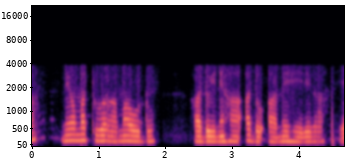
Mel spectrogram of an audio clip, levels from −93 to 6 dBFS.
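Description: Speech with two brief buzzy, smeared patches at 1.10 to 1.29 s and 4.25 to 4.36 s, where the sound stretches into a fading tone and stays weak after it returns. This is VoIP packet loss concealed by the speech codec. About 40 ms of audio went missing each time, which fits two 20 ms frames, and the decoder filled the gap from its last pitch and filter before recovering. The lightly coded Speex sound around it points to a rate near 15 kbps.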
